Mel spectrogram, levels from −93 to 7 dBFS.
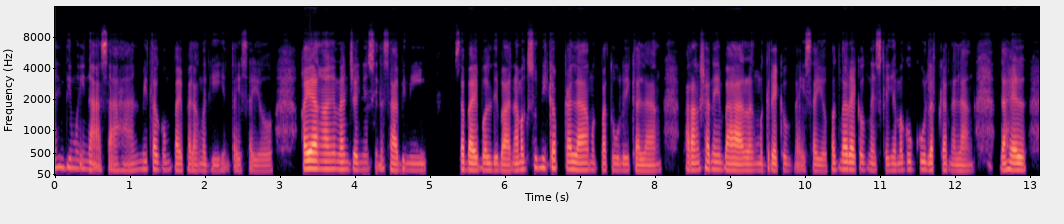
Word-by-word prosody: hindi 200 -1 -5
mo 185 - -8
inaasahan, 140 -3 -3
may 165 +1 -9
tagumpay 150 -3 -2
pa 135 - -6
lang 130 +1 -5
naghihintay 125 0 -9
sa'yo. 120 +1 -9 0.3
Kaya 175 +1 +11
nga 165 0 +2
nandiyan 155 -2 -2
'yong - - -7
sinasabi 145 -2 -3
ni 140 0 -7 0.4
sa 160 - -1
Bible, 145 -1 +4
'di 140 - -2
ba, 130 -1 +2
na 140 - 0
magsumikap 180 +3 -1
ka 160 - +3
lang, 150 -1 +4
magpatuloy 140 -2 -5
ka - - -2
lang. 125 +2 -3 0.3
Parang 145 0 +2
siya 165 +1 0
na 160 - -2
yung 155 -1 -2
bahalang 135 0 +3
mag-recognize 140 0 -4
sa'yo. 125 -2 -4
'Pag 150 +2 -3
na-recognize 155 -3 +1
ka 135 - -5
niya, 140 - -4
magugulat 155 +1 -2
ka 145 - -3
na 130 - -6
lang 125 0 -4 0.4
dahil 145 -1 +4
145 Hz, 190 wpm, -23 LUFS, 135-160 Hz, 0.4 s, Kaya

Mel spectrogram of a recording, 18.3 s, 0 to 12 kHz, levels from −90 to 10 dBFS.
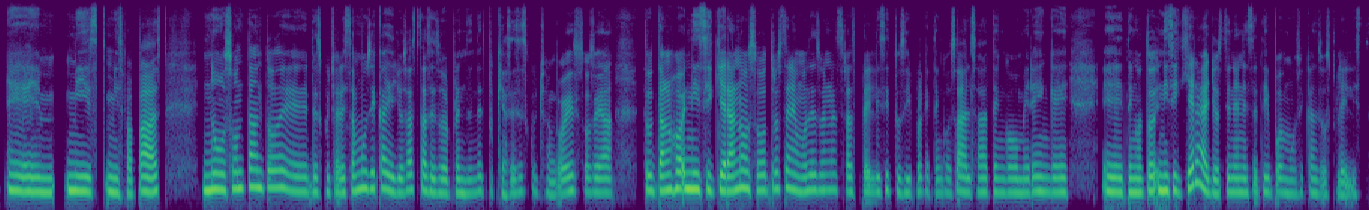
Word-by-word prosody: em, 200 -3 +3 0.2
mis 210 -3 +3
mis 195 -5 +1
papás 195 +4 +3 0.6
no 225 +1 +5
son 240 +3 +1
tanto 255 -1 +2
de 215 -6 0
de 205 - -3
escuchar 195 0 -4
esta 195 +2 -2
música. 240 +1 +1
Ellos 200 -2 0
hasta 220 0 -1
se 195 -2 -1
sorprenden 185 0 -3
de, 205 -1 -7
¿tú 190 - -19
qué 180 - -8
haces 180 +3 -7
escuchando 195 -4 -9
esto? 200 0 -3
O - - -6
sea, 190 -1 -2 0.4
tú 215 -1 0
tan 215 +2 +4
joven, 240 0 +7
ni 235 -1 +8
siquiera 210 0 +3
nosotros 230 -1 0
tenemos 220 -5 -1
eso 220 0 -2
en 220 - -6
nuestras 205 -3 -6
playlist, 200 +1 -5
y 220 - -5
tú 195 - -8
sí. 185 0 -6
Porque 195 +2 -10
tengo 185 0 -11
salsa, 195 0 -3
tengo 190 0 -4
merengue, 195 +1 -2 0.5
eh, 200 -2 +3
tengo 190 0 +2
todo, 210 +3 +3
ni 215 -1 +6
siquiera 245 - +2
ellos 185 -2 0
tienen 195 0 -2
ese 190 -2 -5
tipo 195 -2 -6
de 195 - -4
música 185 +1 -10
en 185 - -6
sus 165 - -11
playlist. 170 0 -8
200 Hz, 185 wpm, -23 LUFS, 190-220 Hz, 0.6 s, ni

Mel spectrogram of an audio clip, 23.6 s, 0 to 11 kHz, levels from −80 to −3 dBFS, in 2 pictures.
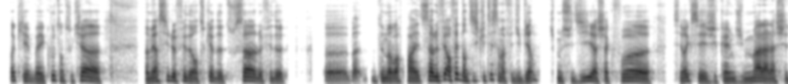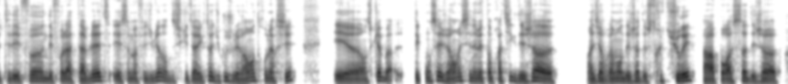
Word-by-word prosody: OK, 155 -2 -3
bah, 115 -2 -2
écoute 155 +9 -3
en 130 - -2
tout 120 -1 -12
cas, 135 -4 +3 0.7
bah, 115 - +1
merci, 130 +6 +1
le 145 -4 +2
fait, 145 - -3
de 125 - 0
en 115 -1 +1
tout 115 - -11
cas, 145 -3 0
de 115 -1 -2
tout 110 +1 -10
ça, 150 -3 +3
le 120 -2 -1
fait 120 +1 -7
de 110 -1 -2 0.6
heu, 470 0 -2
bah, - - -3 0.2
de 130 0 -4
m'avoir 120 -1 +2
parlé 125 -2 +3
de 115 - -12
ça, 160 +5 +4
le 150 - +5
fait, - - +3
en 170 - +6
fait 215 +4 +3
d'en 150 -5 +2
discuter, 150 +6 -5
ça 175 - -5
m'a 125 - 0
fait 120 0 -10
du 115 -1 -5
bien. 120 +8 -1 0.2
Je - - -12
me 120 - -2
suis 120 0 -6
dit: 135 +6 0
«A 125 - +4
chaque 120 0 -3
fois, 135 -1 +2
heu, - - -8 0.3
c'est - - -11
vrai 135 +2 +1
que - - -8
c'est 115 -5 -1
j'ai 110 +1 -6
quand 115 +3 -3
même 115 0 0
du 105 -1 -9
mal 130 +2 +4
à 110 - +4
lâcher 110 +1 -2
le 110 - -11
téléphone, 120 +2 0
des 115 - 0
fois 115 +2 -2
la 110 -2 +3
tablette» 125 +8 +1
et 115 0 -2
ça 115 +1 -6
m'a 115 -1 -3
fait 115 +1 -7
du 115 - -6
bien 150 +4 0
d'en 125 -4 -2
discuter 115 0 -6
avec 105 -1 -1
toi, 160 - +1
du 115 -5 -6
coup 145 +6 -3
je 130 - -5
voulais 115 -2 0
vraiment 120 +7 +1
te 145 - -15
remercier. 125 +6 -2 0.6
Et 110 -1 +3
heu, 105 0 +2
en 105 +1 -1
tout 105 - -10
cas, 155 - +3
bah, - - -1
heu, - - -13 0.2
tes 120 - 0
conseils, 130 +5 0
je - - -2
vais 115 - +3
vraiment 115 - +1
essayer 145 -3 -3
de 125 - -1
les 120 - +1
mettre 120 - -5
en - - -1
pratique 120 +4 -3
déjà, 120 +2 +4
heu, 110 -1 +3 0.5
on - - -3
va 110 - +3
dire 120 0 +2
vraiment 120 +2 +1
déjà, 115 +1 +1
de 110 -1 -3
structurer, 135 +7 +2
par 110 -2 +3
rapport 110 +1 +4
à 110 - +2
ça 115 +3 +1
déjà 110 -2 +2
120 Hz, 285 wpm, -23 LUFS, 115-135 Hz, 0.7 s, en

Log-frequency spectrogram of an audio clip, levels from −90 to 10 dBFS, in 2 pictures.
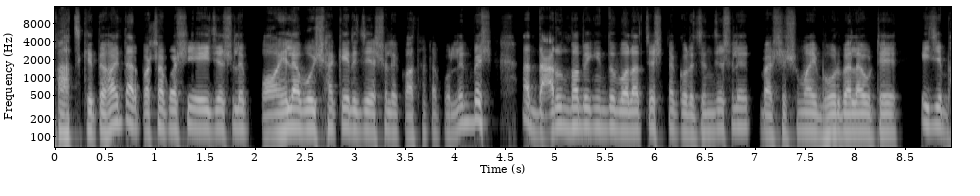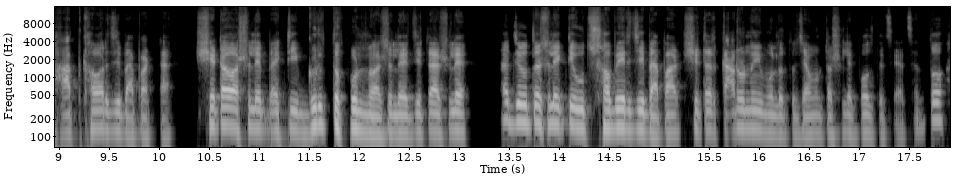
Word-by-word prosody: মাছ 115 -1 +2
খেতে 135 -1 +1
হয়। 155 +2 +4
তার - - +4
পাশাপাশি 145 0 -1
এই 140 - +5
যে - - +1
আসলে, 140 +1 -3 0.2
পহেলা 125 +5 +4
বৈশাখের 145 +1 +1
যে 135 - +1
আসলে 130 -1 -5
কথাটা 120 +1 -6
বললেন, 125 +8 -5
বেশ 190 -3 +2 0.4
আ - - +3
দারুণভাবে 155 0 +2
কিন্তু 150 0 -3
বলার 135 -1 +4
চেষ্টা 145 0 -3
করেছেন, 125 -1 -4
যে - - -5
আসলে 150 +2 -5 0.2
ব - - -6
সেসময় 130 +1 -2
ভোরবেলা 125 +1 +2
উঠে, 125 +1 -1 0.4
এই 155 - 0
যে 155 - +1
ভাত 115 +1 0
খাওয়ার 140 0 +1
যে 130 - -1
ব্যাপারটা, 105 -1 -4 0.4
সেটাও 155 0 +7
আসলে 145 0 -1
ব - - -17
একটি 140 - -4 0.2
গুরুত্বপূর্ণ। 150 -4 +2
আসলে 120 +2 -1
যেটা 125 +1 +1
আসলে 130 0 +2 0.4
আ - - +3
যেহেতু 175 -1 +4
আসলে 165 +1 +1
একটি 160 +2 +1
উৎসবের 145 +1 +4
যে 140 - +5
ব্যাপার, 120 +2 +2
সেটার 135 -1 -2
কারণেই 140 -1 0
মূলত 115 -2 -4
যেমনটা 110 0 -5
আসলে 115 +2 -8
বলতে 115 -3 -5
চেয়েছেন। - - -15
তো 190 - +2
135 Hz, 190 wpm, -26 LUFS, 120-150 Hz, 0.4 s, সেটাও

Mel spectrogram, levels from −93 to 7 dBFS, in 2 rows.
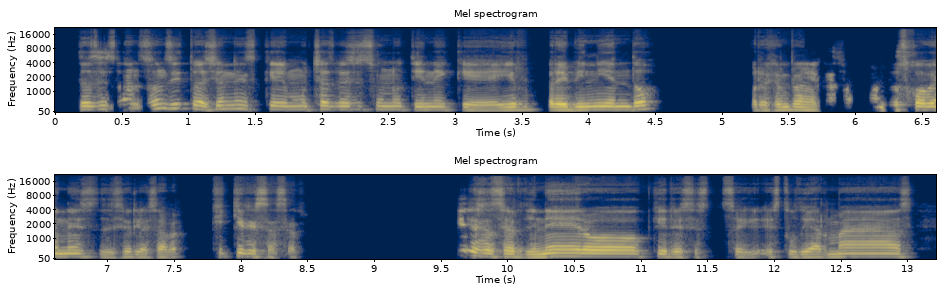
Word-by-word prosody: Entonces, 155 +2 -1
son 210 - -5
son 190 +5 -2
situaciones 175 -3 -1
que 155 -2 -1
muchas 150 +1 -2
veces 150 -1 -4
uno 150 -1 -4
tiene 135 0 -3
que 120 -3 -1
ir 130 +1 0
previniendo. 145 +5 +4 0.7
Por - - -5
ejemplo, 130 +3 +1
en 125 - +1
el 120 - -2
caso - - -13
con 135 -1 -7
los 120 0 -5
jóvenes, 145 -2 +3
decirles: 120 +1 -6
"A 120 - 0
ver, - - -8 0.2
¿qué 150 -3 -13
quieres 140 -3 0
hacer?". - - -8 1.2
"¿quieres - - +2
hacer 135 -3 +2
dinero? 145 +1 +4
¿Quieres 130 -3 -4
seg 115 -2 -8
estudiar 125 0 -2
más? 140 0 -1
140 Hz, 150 wpm, -20 LUFS, 130-150 Hz, 1.2 s, previniendo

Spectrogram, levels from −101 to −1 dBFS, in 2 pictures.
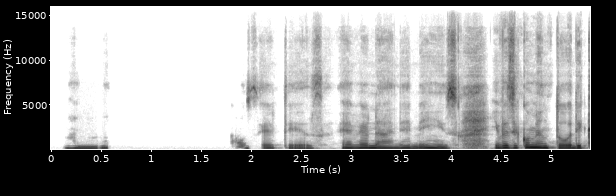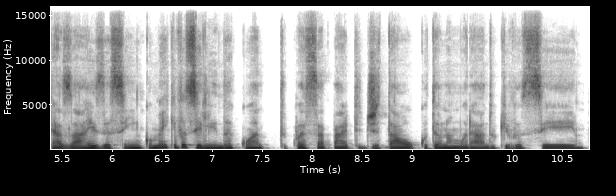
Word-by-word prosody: Uhum. 150 +4 -6 1.2
Com - - -20
certeza. 145 - -10 0.2
É 175 - -1
verdade, 175 -2 0
é - - 0
bem 190 +2 0
isso. 150 -3 -2 0.4
E 195 - -2
você 205 -1 +2
comentou 225 -2 +5
de 195 - +2
casais, 170 +1 +2
assim, 175 +2 +1
como 210 +4 +1
é 255 - +2
que 245 - -6
você 240 -3 +2
lida 185 -1 +2
com 180 - -5
a 185 -2 +2 0.3
com 190 - -2
essa 180 -2 -1
parte 170 -1 -3
digital 170 +5 0
com 175 - -10
o - - -19
teu 180 - 0
namorado, 150 -4 0
que - - -8
você 155 0 -1
170 Hz, 175 wpm, -22 LUFS, 155-190 Hz, 1.2 s, comentou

